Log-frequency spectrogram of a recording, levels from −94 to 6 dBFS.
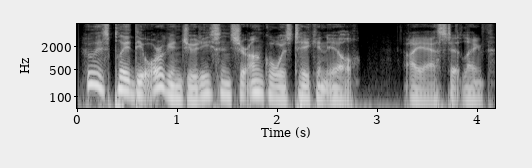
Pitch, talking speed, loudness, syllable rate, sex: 105 Hz, 230 wpm, -17 LUFS, 5.9 syllables/s, male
